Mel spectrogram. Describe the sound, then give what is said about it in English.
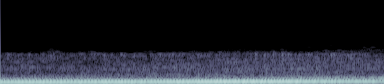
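Low, steady engine drone of a car on a highway, a constant rumble with a humming tone that holds level for about two seconds. “Look out for that car. I see it. It's a white convertible, just like Grace's.”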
